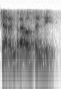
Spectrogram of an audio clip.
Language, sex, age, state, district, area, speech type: Telugu, male, 18-30, Andhra Pradesh, Konaseema, rural, conversation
